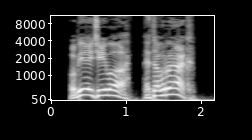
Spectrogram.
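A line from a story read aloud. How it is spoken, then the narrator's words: Shouted command. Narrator (Russian): выкрикнул командир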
